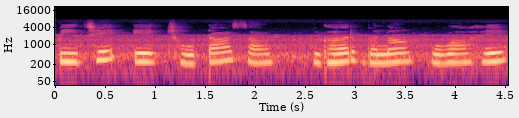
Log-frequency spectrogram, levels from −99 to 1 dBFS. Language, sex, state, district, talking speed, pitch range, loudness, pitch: Hindi, female, Madhya Pradesh, Dhar, 105 wpm, 230-255 Hz, -15 LUFS, 245 Hz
